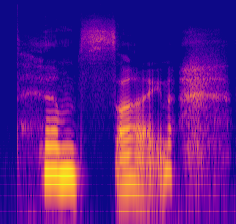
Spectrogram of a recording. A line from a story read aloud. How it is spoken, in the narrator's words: sighed Mr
